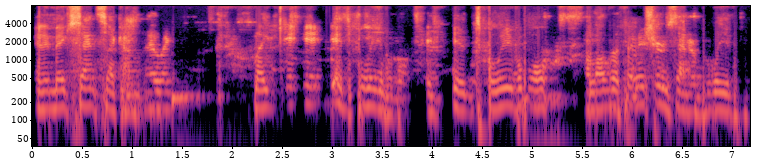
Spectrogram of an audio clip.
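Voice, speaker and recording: A slightly high-voiced man hosts a casual watch-along, talking in an excitable, rambling way. He trips over his words and corrects himself often. He sounds amped up on coffee. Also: brisk, crowd noise, low-quality recording. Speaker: stream host.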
